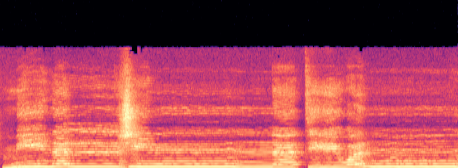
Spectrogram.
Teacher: عرضتني نون مشددة في كلمة الجنة، نشير إليها طبعا نعطيها غنة فرعية · راهي الجيم حرف قمري، اللام يلزمها تظهر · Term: لام التعريف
